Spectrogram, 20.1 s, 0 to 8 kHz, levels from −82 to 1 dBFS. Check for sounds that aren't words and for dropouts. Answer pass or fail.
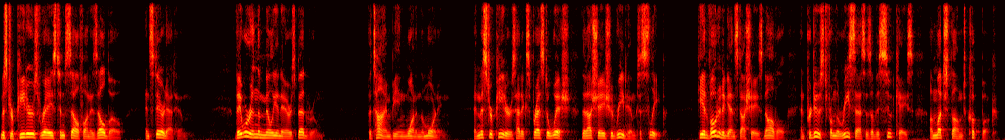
pass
